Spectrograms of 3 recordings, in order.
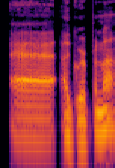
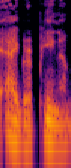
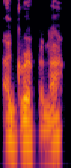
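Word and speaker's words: Agrippina: Agriina, I think that's how you say it. I used to say Agraina, but I know that's wrong. Agriana.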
